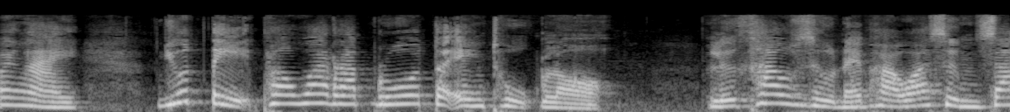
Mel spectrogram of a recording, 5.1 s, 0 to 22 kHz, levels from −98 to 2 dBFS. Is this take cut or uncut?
uncut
